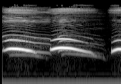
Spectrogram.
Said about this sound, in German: Was war das gerade? Das war doch bestimmt die Eule.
